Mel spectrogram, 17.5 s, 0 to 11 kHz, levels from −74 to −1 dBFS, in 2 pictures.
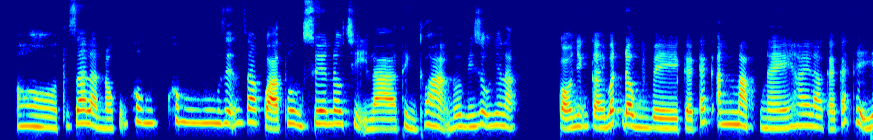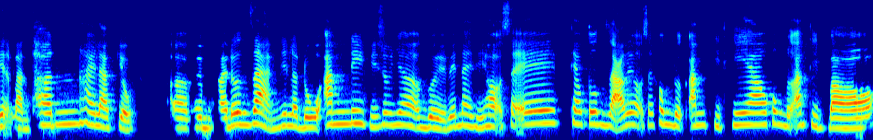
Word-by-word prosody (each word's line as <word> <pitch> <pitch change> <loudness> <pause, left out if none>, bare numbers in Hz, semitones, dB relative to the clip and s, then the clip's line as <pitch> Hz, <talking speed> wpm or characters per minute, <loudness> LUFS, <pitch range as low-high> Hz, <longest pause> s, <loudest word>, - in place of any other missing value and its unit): Ờ, 235 - -5 0.4
thực - - -14
ra 290 +4 +5
là 270 - +4
nó 190 -3 -3
cũng 265 +8 -13
không 290 -1 -2
không 295 -3 -3
diễn 285 0 -2
ra 305 0 +3
quá 285 -11 +7
thường 285 -1 -1
xuyên 280 +4 +2
đâu, 285 -1 +2
chỉ 250 -10 -6
là 185 0 +3
thỉnh 190 0 -5
thoảng 240 -6 0
thôi. 225 +2 -2
Ví 225 0 -3
dụ 255 +1 -1
như 250 +1 -4
là 205 -4 -3 0.4
có 195 -1 +4
những 230 +3 -3
cái 205 -3 +1
bất 280 +5 +2
đồng 220 -6 +3
về 195 -2 +1
cái 185 - 0
cách 300 +10 -3
ăn 270 0 -1
mặc 240 -4 +2
này, 195 0 -2
hay 245 +1 -2
là 220 -2 0
cái 180 -3 -4
cách - - -5
thể - - +1
hiện 220 +4 -1
bản 190 -3 -2
thân 260 +3 -1
hay 275 -4 -1
là, 220 -3 +3
kiểu, 200 -5 -2 0.3
ờ, 195 -1 -3
về 205 - -1
một 195 -1 -4
cái 195 - +1
đơn 255 +2 +2
giản 250 -10 +5
như 235 - -3
là 230 -2 0
đồ 205 0 +1
ăn 265 +4 +1
đi, 285 -1 -1
ví 215 - -6
dụ 260 +3 -5
như, 255 +1 -3
ờ, 230 -4 0
người 205 -1 0
ở 175 - -4
bên 215 +4 -3
này 245 -3 -3
thì 200 - -3
họ 230 0 +1
sẽ 280 +2 +1 0.3
theo 280 -2 +1
tôn 270 -2 +1
giáo 240 - +4
thì 255 - 0
họ 250 - -4
sẽ 250 - -9
không 265 0 -3
được 235 - -3
ăn 245 +1 -1
thịt 220 -3 -7
heo, 255 0 +2
không 265 -2 -4
được 220 - -3
ăn 240 - +1
thịt 230 -5 -5
bò. 195 -1 +6
240 Hz, 285 wpm, -23 LUFS, 205-270 Hz, 0.4 s, quá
